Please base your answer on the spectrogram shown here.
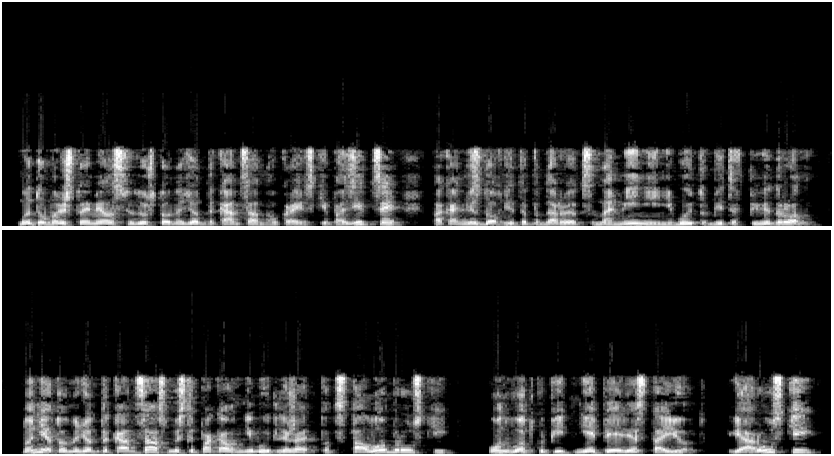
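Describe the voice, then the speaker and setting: A man's voice: mid-range voice, very animated, fast talker, few pauses, husky, highs cut off. A man from Ukraine, a political analyst, giving mocking, sarcastic commentary.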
